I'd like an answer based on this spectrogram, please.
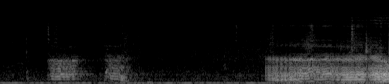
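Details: A friendly dog vocalising at the neighbour's cat, which does not like him; two short harmonic growly moans, then a longer, louder grumbling growl from about 2.6 seconds, indoors.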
